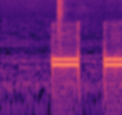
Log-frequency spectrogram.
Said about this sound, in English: I haven't heard a ringtone like that in a while either.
